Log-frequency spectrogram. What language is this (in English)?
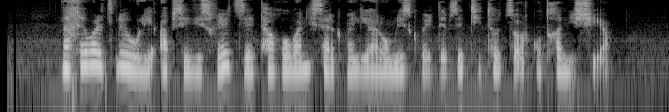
Georgian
